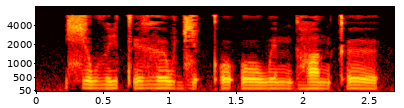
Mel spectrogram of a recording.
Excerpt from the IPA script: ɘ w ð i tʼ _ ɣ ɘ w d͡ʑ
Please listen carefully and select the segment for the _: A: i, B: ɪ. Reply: B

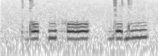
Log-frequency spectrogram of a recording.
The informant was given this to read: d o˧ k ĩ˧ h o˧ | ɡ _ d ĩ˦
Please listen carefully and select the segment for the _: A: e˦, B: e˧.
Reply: B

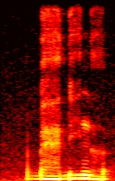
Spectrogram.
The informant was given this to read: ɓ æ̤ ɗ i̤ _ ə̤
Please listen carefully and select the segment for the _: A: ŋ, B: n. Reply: B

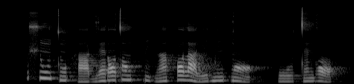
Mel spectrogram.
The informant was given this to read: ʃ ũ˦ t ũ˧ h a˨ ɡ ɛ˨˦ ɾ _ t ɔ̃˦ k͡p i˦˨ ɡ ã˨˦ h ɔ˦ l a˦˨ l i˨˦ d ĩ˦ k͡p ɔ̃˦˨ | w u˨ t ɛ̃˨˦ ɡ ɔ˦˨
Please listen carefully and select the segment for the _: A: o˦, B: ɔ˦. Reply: B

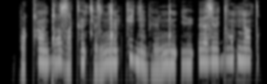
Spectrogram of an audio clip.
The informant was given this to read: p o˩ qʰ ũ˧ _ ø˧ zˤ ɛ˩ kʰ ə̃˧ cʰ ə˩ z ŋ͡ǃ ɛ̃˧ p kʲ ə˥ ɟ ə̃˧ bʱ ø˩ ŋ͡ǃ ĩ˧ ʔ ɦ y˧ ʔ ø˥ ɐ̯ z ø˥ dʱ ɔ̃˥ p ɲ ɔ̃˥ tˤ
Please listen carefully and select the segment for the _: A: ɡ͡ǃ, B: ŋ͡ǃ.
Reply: A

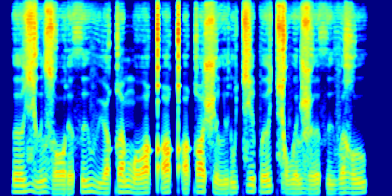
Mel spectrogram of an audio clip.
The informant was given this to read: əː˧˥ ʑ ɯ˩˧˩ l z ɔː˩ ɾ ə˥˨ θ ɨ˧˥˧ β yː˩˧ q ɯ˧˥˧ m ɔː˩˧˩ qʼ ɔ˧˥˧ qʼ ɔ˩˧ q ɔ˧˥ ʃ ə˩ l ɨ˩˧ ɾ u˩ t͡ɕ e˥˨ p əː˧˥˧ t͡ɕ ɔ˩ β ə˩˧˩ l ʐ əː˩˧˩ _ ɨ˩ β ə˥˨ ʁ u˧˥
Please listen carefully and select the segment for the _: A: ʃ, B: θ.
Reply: B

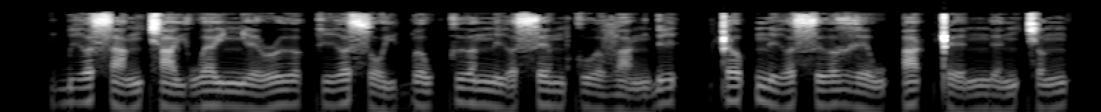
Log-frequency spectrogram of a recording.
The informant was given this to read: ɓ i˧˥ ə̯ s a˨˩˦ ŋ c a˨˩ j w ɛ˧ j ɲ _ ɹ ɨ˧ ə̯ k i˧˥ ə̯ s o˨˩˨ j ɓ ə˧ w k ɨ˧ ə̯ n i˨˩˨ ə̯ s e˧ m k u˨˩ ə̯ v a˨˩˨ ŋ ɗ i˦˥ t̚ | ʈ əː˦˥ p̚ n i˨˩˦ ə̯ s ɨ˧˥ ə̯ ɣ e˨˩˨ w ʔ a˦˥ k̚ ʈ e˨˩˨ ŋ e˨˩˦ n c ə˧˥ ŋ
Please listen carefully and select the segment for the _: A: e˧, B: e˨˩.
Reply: B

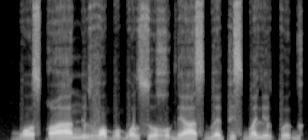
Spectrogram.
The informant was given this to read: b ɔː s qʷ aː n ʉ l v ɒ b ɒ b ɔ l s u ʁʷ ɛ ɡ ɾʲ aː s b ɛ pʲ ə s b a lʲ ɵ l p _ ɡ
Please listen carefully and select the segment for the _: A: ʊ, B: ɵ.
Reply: B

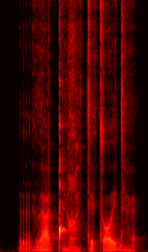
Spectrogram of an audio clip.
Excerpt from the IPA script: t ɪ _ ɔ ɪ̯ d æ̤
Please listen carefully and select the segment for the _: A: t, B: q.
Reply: A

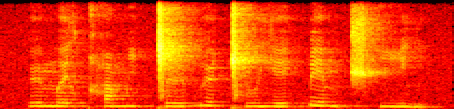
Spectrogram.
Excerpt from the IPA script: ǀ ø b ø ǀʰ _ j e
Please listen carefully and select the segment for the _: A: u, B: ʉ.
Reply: A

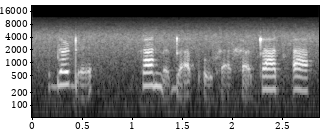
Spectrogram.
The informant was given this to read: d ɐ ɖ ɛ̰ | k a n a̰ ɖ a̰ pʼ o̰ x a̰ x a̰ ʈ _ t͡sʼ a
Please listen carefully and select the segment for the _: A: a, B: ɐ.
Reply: A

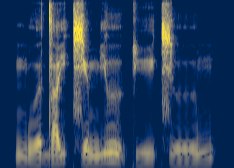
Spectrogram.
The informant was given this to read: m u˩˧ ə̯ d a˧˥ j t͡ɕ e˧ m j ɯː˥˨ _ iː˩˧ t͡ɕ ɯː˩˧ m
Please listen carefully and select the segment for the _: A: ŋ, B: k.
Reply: B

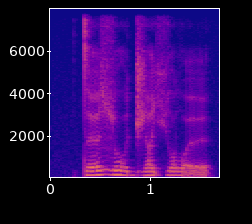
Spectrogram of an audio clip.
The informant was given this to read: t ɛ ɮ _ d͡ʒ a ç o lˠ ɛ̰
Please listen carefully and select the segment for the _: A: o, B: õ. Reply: A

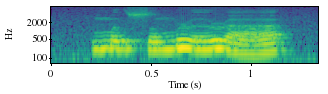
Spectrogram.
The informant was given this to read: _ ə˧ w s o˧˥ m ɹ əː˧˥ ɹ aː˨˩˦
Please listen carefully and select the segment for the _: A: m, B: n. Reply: A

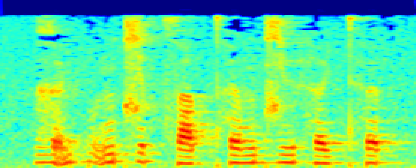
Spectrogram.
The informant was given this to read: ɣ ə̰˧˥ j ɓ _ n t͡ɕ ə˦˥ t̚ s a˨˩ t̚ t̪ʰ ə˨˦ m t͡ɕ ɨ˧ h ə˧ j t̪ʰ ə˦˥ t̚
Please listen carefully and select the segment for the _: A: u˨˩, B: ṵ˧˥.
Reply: B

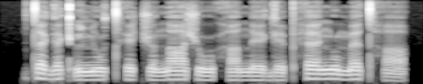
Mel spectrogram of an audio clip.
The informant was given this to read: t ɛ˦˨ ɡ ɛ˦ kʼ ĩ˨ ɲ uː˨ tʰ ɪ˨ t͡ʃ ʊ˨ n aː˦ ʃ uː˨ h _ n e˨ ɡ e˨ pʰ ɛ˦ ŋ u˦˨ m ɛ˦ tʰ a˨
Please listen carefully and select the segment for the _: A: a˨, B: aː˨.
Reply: A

